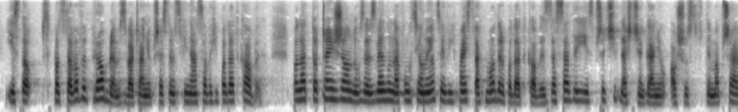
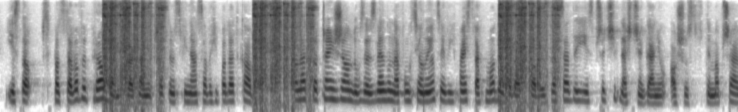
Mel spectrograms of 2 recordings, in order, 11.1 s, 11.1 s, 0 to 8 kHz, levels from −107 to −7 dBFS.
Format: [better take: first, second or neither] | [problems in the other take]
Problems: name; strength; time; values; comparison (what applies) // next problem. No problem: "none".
first | background sound (Glass); 4 dB above the speech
